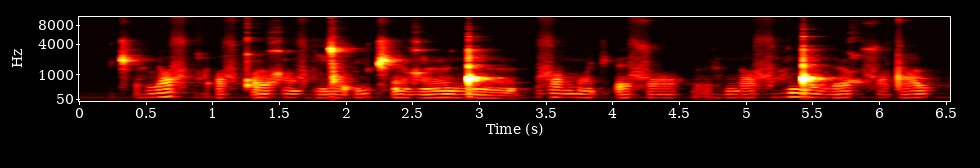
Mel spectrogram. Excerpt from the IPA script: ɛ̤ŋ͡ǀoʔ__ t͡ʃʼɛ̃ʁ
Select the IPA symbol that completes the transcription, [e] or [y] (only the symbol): y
